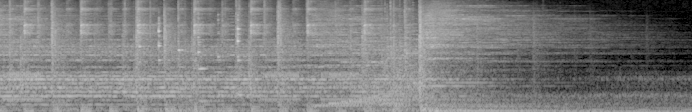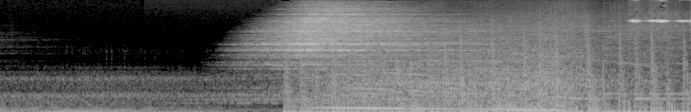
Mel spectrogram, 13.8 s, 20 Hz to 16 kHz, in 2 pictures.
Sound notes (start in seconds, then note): 10.3 Car halting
